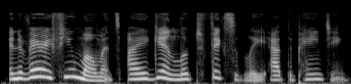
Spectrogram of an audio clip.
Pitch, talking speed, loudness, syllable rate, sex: 255 Hz, 205 wpm, -17 LUFS, 5.9 syllables/s, female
